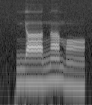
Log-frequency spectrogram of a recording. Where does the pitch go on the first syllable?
low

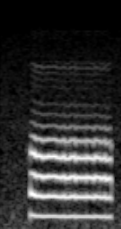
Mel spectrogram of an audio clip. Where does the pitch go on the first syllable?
low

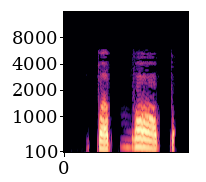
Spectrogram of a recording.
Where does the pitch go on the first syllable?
low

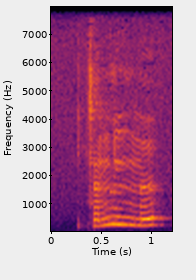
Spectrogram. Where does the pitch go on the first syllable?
rising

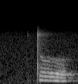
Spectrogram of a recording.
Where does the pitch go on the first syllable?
low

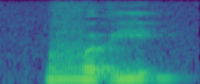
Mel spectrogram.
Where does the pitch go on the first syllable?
rising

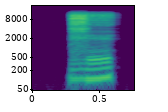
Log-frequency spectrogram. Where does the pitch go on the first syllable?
rising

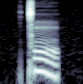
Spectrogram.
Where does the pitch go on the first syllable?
falling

